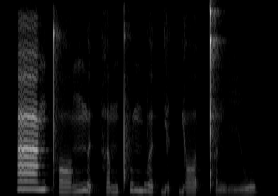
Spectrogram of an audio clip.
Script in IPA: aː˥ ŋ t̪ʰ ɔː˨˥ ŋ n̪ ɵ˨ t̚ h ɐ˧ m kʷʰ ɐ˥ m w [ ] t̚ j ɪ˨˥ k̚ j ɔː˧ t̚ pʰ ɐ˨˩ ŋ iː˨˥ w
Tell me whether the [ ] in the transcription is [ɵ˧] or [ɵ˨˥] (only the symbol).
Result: ɵ˧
